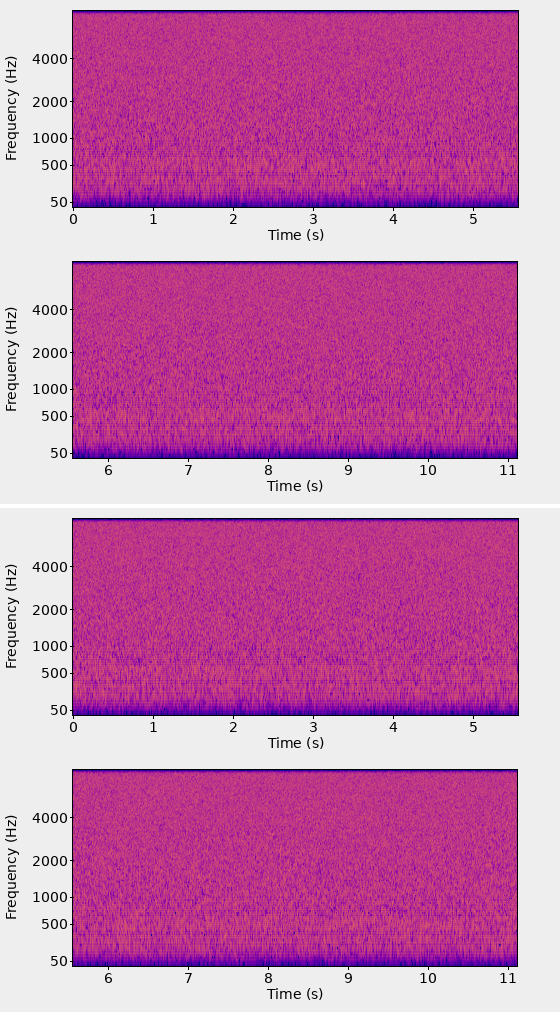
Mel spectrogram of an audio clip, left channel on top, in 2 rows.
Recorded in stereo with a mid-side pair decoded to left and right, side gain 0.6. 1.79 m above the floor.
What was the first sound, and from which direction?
Only background noise.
